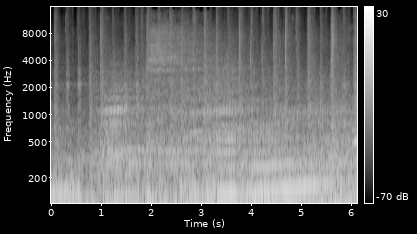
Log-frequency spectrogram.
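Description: Dodge Charger SRT Hellcat's supercharged 6.2-litre V8 running at low revs while rolling, heard inside the cabin, its note rising slowly over the last few seconds. Background music with a steady beat plays over it.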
